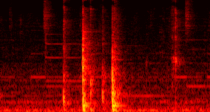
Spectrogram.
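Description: Three or four sharp clicks in quick succession, from a little over half a second to just past a second in, from a kitchen utensil handled while a salad is being seasoned. Faint steady background music runs under it.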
